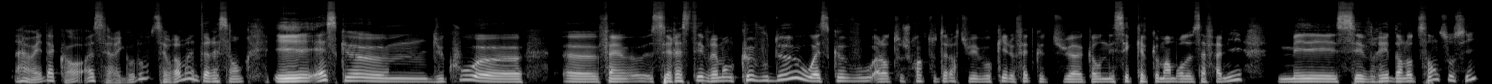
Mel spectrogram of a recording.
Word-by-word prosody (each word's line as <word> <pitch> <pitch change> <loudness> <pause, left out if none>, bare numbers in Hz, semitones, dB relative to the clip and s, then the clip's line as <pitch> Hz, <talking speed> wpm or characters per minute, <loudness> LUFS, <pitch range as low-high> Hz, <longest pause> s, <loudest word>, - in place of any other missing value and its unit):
Ah 145 -1 -2
oui 110 +3 -2
d'accord, 175 +4 -4
ah 165 - -1
c'est 125 - -6
rigolo, 90 - -8
c'est - - -5
vraiment 260 - -1
intéressant 140 - -1 0.3
et 140 +1 +9
est-ce 200 +3 +5
que, 165 -4 +2
hem, 135 -1 -2
du 130 +3 -6
coup, 215 - 0
heu 130 -4 +4 0.4
heu, 130 -2 +2
enfin, 130 +2 +1
heu, 140 +1 -7
c'est 140 +2 +3
resté 155 +5 +1
vraiment 160 +2 0
que 165 +5 0
vous 185 -3 -2
2? 210 - 0
Ou 210 - +3
est-ce 150 - +1
que - - -4
vous 155 0 -4
alors 130 - +1
tout 145 - -10
je - - -7
crois 150 - -4
que 140 - -19
tout 140 - -11
à - - 0
l'heure 150 -2 -6
tu 135 - -5
évoquais 130 +3 -3
le 135 - -3
fait 145 +3 -5
que 130 - -8
tu 125 +2 -5
as 120 -1 +2
connaissais 130 +4 -1
quelques 145 0 -2
membres 135 -1 -1
de - - -2
sa 130 +1 -2
famille, 150 - -2 0.4
mais 135 +1 +2
c'est 140 +2 +3
vrai 135 +3 -1
dans 140 -1 +1
l'autre 145 -1 -2
sens 215 +6 -4
aussi? 195 +8 -3
140 Hz, 230 wpm, -25 LUFS, 130-160 Hz, 0.4 s, et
